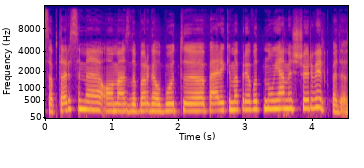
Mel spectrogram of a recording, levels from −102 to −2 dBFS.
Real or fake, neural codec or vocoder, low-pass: fake; vocoder, 44.1 kHz, 128 mel bands every 256 samples, BigVGAN v2; 14.4 kHz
